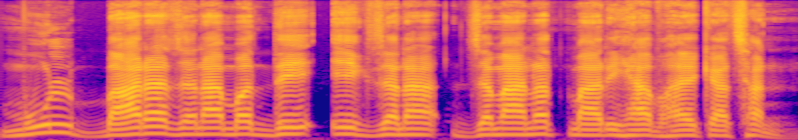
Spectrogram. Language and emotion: Nepali, neutral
